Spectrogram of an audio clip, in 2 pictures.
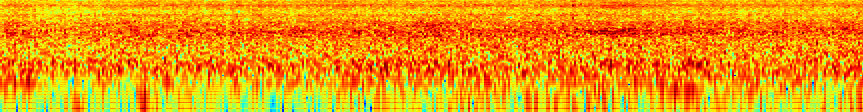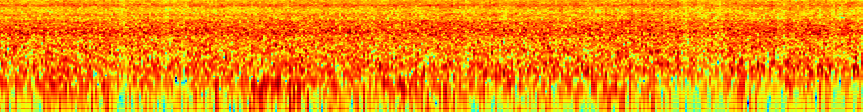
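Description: Steady hissing background noise with a faint low hum underneath, unchanging throughout.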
